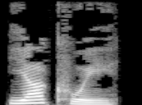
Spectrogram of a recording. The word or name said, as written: yaqui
